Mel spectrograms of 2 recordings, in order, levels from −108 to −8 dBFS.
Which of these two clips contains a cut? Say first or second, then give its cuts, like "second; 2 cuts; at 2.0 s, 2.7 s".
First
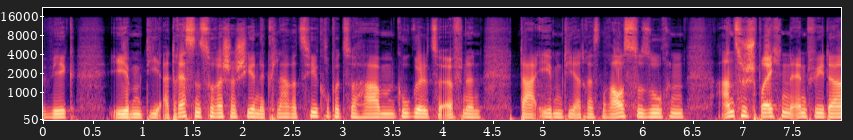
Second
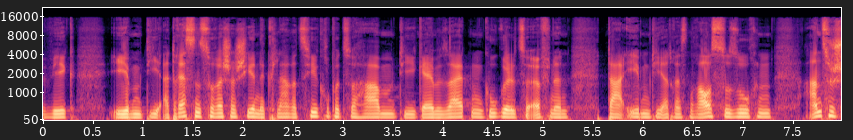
first; 1 cut; at 3.5 s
